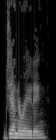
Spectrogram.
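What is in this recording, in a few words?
"generating", British English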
